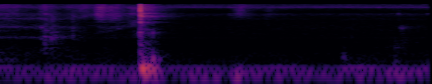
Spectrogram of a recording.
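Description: A tarot card laid down on the deck: a single short tap about a third of the way in, over a low steady room hum.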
